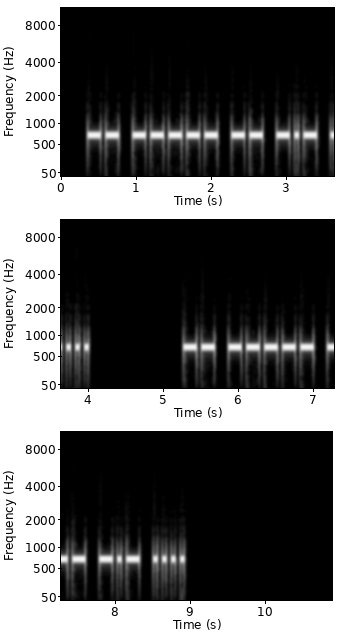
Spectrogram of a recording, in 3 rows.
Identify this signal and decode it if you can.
Morse code, heard as a keyed tone, about 21 wpm, 700 Hz. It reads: M0MKH M0MKH
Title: DXCC-100 Call Signs - 5 Characters - Repeated 2x - 20wpm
